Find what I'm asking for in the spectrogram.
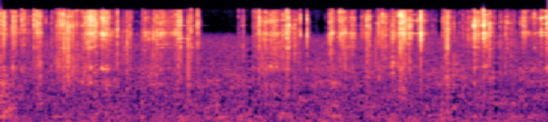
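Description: Old keys jangle and clink in quick, irregular bursts, close and fairly crisp, with brief pauses between shakes.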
